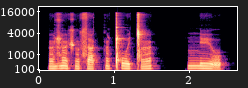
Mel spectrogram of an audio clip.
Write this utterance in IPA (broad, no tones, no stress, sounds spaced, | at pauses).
œ̃ ɮ œ̃ ʃ õ s a kː œ̃ ǃʰ o e̯ ǀ œ̃ | nː e o̯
